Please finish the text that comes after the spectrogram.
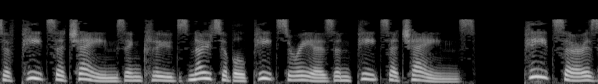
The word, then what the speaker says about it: pizzeria: A restaurant or takeout where pizzas are made and sold as main food is called a pizzeria, Italian pronunciation, pizzeria, or simply pizza parlor in English.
